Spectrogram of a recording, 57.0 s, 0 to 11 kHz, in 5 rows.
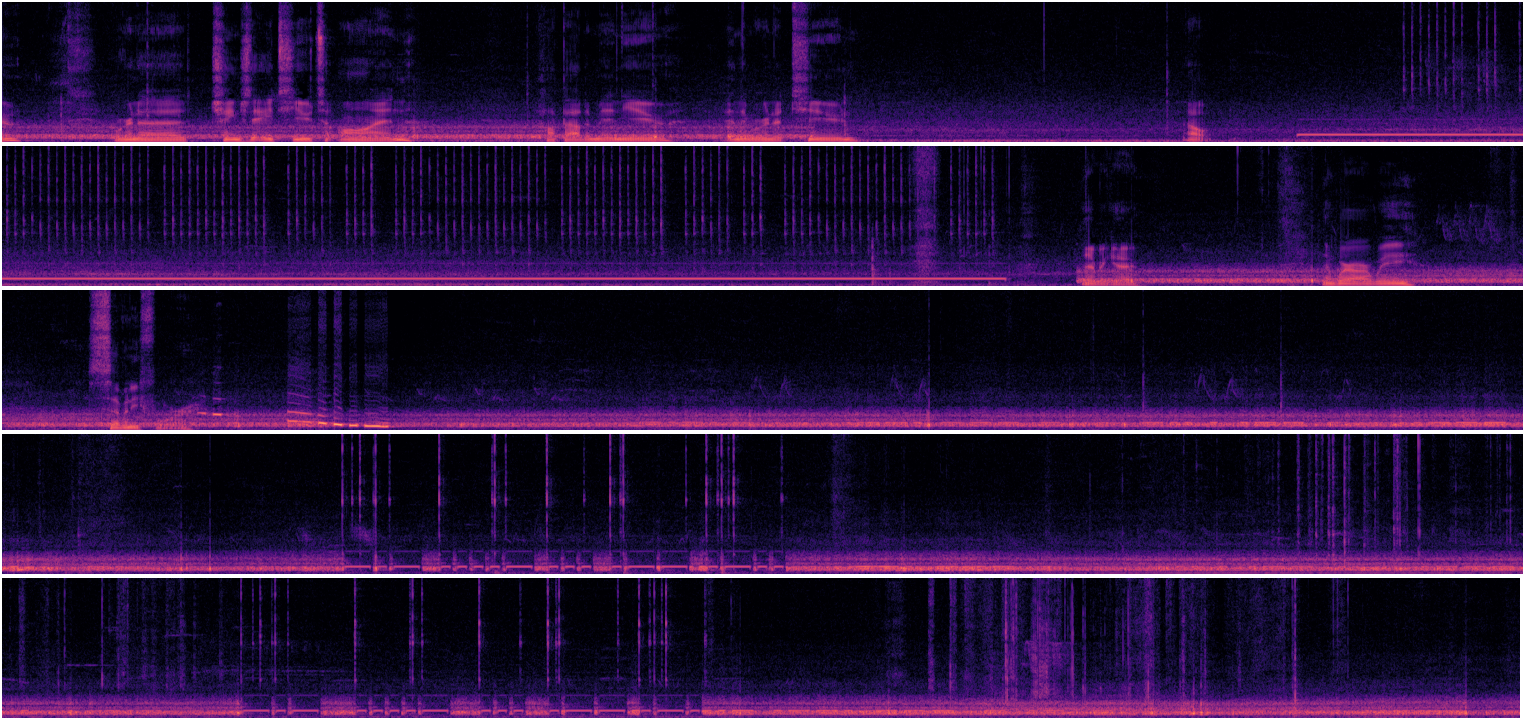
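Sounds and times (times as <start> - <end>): radio band noise hiss: 0.0 - 7.2, 8.8 - 57.0
morse code tone: 9.7 - 19.0, 36.8 - 40.9, 43.9 - 51.3.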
